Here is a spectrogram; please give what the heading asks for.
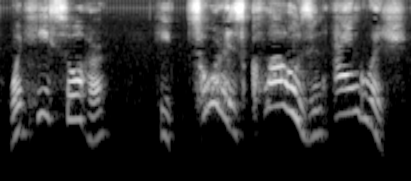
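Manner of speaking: slow, high, loud bedtime-story reading; hammed-up children's Bible story voice; dramatic storytelling. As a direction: read it like a big dramatic bedtime tale. Dramatic narration.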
